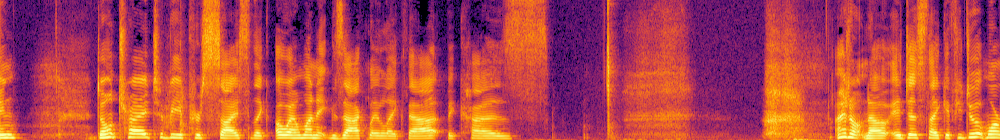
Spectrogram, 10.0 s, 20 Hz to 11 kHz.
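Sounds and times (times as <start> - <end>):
woman breathing: 0.3 - 1.0, 6.2 - 8.4.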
